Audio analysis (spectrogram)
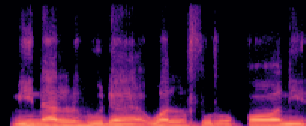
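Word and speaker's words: مِنَ الْهُدَىٰ وَالْفُرْقَانِ: pertama kali belajar ini, mungkin bacanya minaul huda wa ul furqani. Mungkin ada yang membacanya seperti itu karena dianggapnya dhamma. Padahal ini bukan dhamma ya. Ini adalah hamzah wasal yang ketika posisinya berada di tengah-tengah dia tidak dibaca ya.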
